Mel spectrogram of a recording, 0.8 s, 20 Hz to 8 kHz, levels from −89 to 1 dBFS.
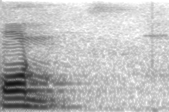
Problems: none marked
